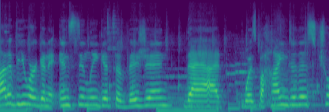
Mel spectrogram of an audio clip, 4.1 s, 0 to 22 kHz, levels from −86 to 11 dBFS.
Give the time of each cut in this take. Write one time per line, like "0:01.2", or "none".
none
